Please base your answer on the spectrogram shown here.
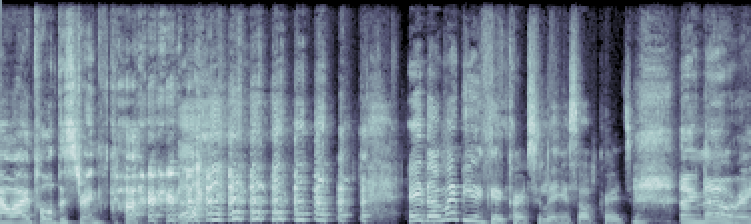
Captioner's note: laughs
